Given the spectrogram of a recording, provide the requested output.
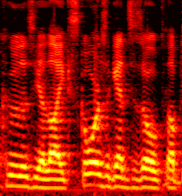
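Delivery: ordinary talk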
